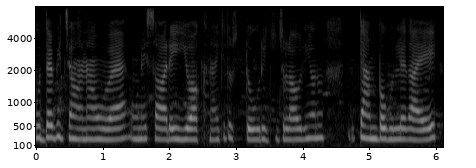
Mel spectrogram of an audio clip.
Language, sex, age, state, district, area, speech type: Dogri, female, 30-45, Jammu and Kashmir, Reasi, rural, spontaneous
